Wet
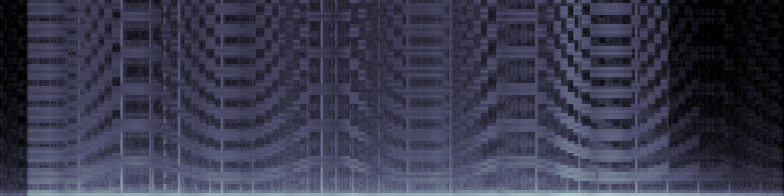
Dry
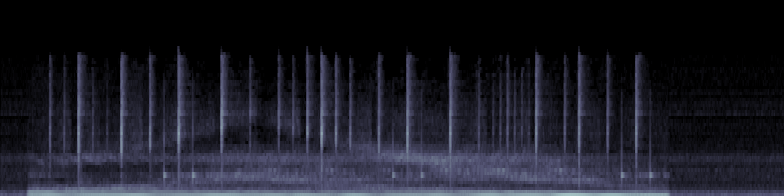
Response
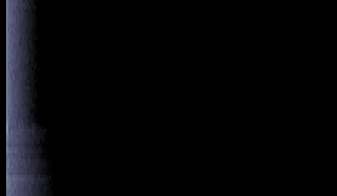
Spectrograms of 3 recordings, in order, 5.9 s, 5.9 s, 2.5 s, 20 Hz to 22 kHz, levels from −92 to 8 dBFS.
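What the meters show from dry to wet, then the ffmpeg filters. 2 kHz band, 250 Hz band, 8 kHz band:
+8.5 dB, +6.0 dB, -3.0 dB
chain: -filter_complex "[0:a]acrusher=samples=15:mix=1:aa=0.000001:lfo=1:lforange=9:lforate=0.71,asplit=2[a][b];[b]adelay=233,lowpass=f=2.2k:p=1,volume=-6dB,asplit=2[c][d];[d]adelay=233,lowpass=f=2.2k:p=1,volume=0.54,asplit=2[e][f];[f]adelay=233,lowpass=f=2.2k:p=1,volume=0.54,asplit=2[g][h];[h]adelay=233,lowpass=f=2.2k:p=1,volume=0.54,asplit=2[i][j];[j]adelay=233,lowpass=f=2.2k:p=1,volume=0.54,asplit=2[k][l];[l]adelay=233,lowpass=f=2.2k:p=1,volume=0.54,asplit=2[m][n];[n]adelay=233,lowpass=f=2.2k:p=1,volume=0.54[o];[c][e][g][i][k][m][o]amix=inputs=7:normalize=0[p];[a][p]amix=inputs=2:normalize=0,volume=2.5dB"

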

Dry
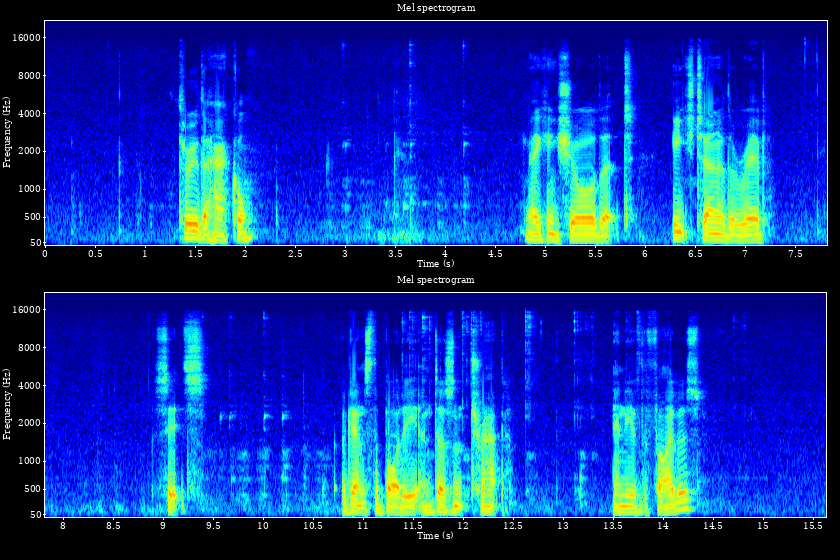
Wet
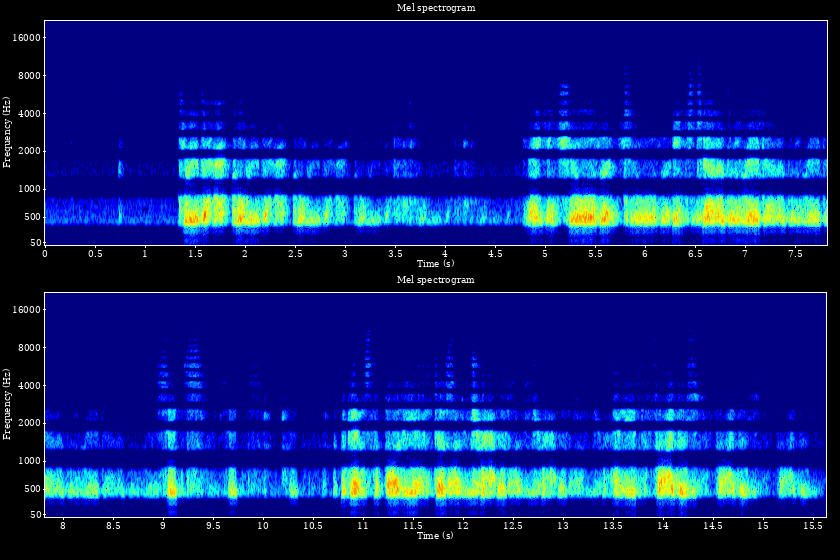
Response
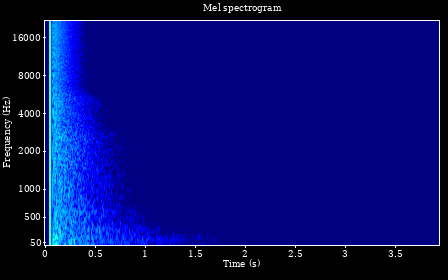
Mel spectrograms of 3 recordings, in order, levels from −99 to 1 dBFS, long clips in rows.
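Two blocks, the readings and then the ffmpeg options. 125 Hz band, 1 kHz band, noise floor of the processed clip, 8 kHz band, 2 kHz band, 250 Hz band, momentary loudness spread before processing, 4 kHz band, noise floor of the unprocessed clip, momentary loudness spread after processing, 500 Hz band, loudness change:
under -40 dB, +1.0 dB, -76 dBFS, under -25 dB, -5.0 dB, under -20 dB, 12 LU, under -15 dB, -69 dBFS, 20 LU, +2.0 dB, -1.0 dB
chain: -filter_complex "[0:a]highpass=160,agate=range=-12dB:threshold=-58dB:ratio=16:detection=peak,lowpass=1.6k,lowshelf=f=260:g=11.5,aeval=exprs='val(0)+0.00708*(sin(2*PI*50*n/s)+sin(2*PI*2*50*n/s)/2+sin(2*PI*3*50*n/s)/3+sin(2*PI*4*50*n/s)/4+sin(2*PI*5*50*n/s)/5)':c=same,afftfilt=real='hypot(re,im)*cos(2*PI*random(0))':imag='hypot(re,im)*sin(2*PI*random(1))':win_size=512:overlap=0.75,asplit=2[a][b];[b]adelay=607,lowpass=f=1.2k:p=1,volume=-8dB,asplit=2[c][d];[d]adelay=607,lowpass=f=1.2k:p=1,volume=0.4,asplit=2[e][f];[f]adelay=607,lowpass=f=1.2k:p=1,volume=0.4,asplit=2[g][h];[h]adelay=607,lowpass=f=1.2k:p=1,volume=0.4,asplit=2[i][j];[j]adelay=607,lowpass=f=1.2k:p=1,volume=0.4[k];[c][e][g][i][k]amix=inputs=5:normalize=0[l];[a][l]amix=inputs=2:normalize=0,afftfilt=real='re*eq(mod(floor(b*sr/1024/430),2),1)':imag='im*eq(mod(floor(b*sr/1024/430),2),1)':win_size=1024:overlap=0.75,volume=6.5dB"

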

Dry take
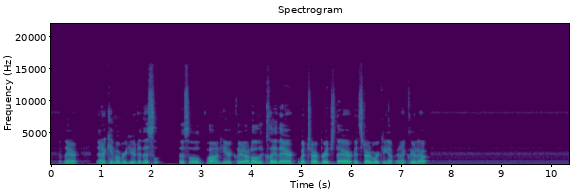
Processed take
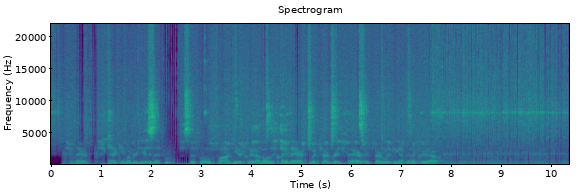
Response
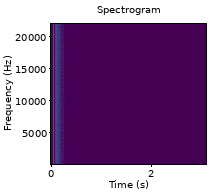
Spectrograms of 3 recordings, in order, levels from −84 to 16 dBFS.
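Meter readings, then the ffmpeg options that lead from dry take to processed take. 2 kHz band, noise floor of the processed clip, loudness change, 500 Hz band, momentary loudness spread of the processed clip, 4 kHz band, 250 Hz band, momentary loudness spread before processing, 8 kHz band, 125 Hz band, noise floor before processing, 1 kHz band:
+4.5 dB, -33 dBFS, +7.0 dB, -3.5 dB, 11 LU, +19.5 dB, +0.5 dB, 9 LU, +28.0 dB, +4.0 dB, -63 dBFS, -0.5 dB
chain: -filter_complex "[0:a]aeval=exprs='val(0)+0.5*0.0168*sgn(val(0))':c=same,acrossover=split=1900[a][b];[a]alimiter=level_in=2dB:limit=-24dB:level=0:latency=1,volume=-2dB[c];[b]acontrast=81[d];[c][d]amix=inputs=2:normalize=0,bass=f=250:g=5,treble=f=4k:g=14,acrossover=split=2500[e][f];[e]adelay=220[g];[g][f]amix=inputs=2:normalize=0,dynaudnorm=f=230:g=9:m=3dB,asplit=2[h][i];[i]equalizer=f=7.5k:w=0.32:g=9.5[j];[1:a]atrim=start_sample=2205,atrim=end_sample=3087,adelay=36[k];[j][k]afir=irnorm=-1:irlink=0,volume=-8.5dB[l];[h][l]amix=inputs=2:normalize=0"

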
